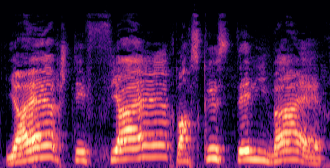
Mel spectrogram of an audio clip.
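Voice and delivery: hier, fier, hiver étirés en « a-ère »; diphtongue québécoise. Shown as a demonstration. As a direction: glisser de A vers È dans fier et hiver. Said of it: "Hier se dit ya R". (« fier », « hiver » à la québécoise)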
